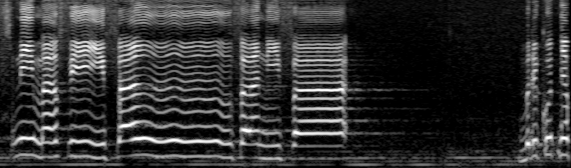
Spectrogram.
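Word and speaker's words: م: Lu, lallani, lalna, minal, mulni, mali, lallani, la. Selanjutnya huruf ma diucapkan dengan cara merapatkan dua bibir.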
